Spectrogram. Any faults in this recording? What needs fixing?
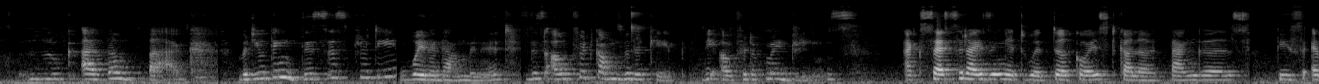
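Nothing to fix: no audible faults anywhere in the clip.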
